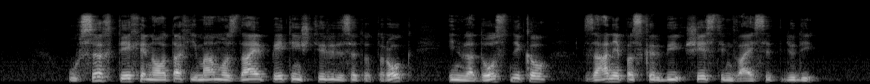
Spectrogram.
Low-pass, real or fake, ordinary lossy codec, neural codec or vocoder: none; real; none; none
